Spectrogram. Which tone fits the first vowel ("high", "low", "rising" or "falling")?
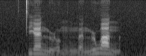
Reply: falling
